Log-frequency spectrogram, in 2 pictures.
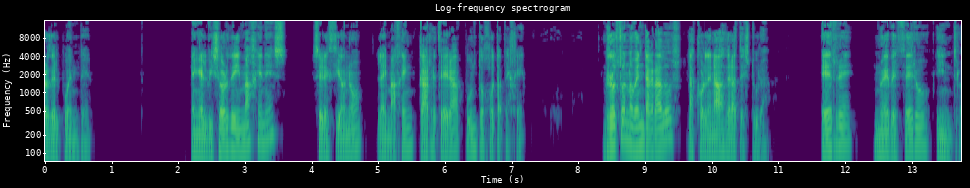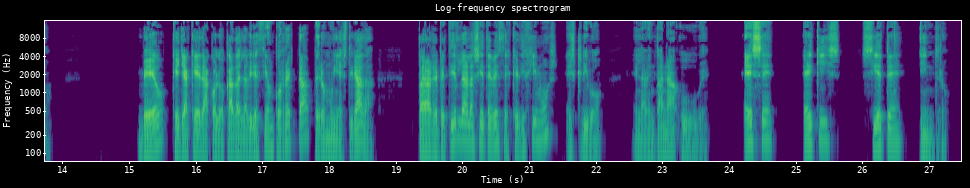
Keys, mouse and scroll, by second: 0.4-2.1 drag, 0.4 right click, 2.1-7.4 middle drag, 7.4-13.8 drag, 15.9-18.9 middle drag.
